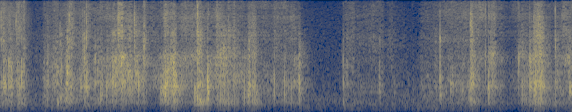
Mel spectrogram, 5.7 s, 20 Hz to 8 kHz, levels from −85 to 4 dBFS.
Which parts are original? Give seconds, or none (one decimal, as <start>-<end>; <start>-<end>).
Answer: 0.0-1.0; 3.0-4.7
